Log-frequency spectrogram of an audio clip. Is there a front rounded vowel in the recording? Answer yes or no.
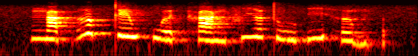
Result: no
